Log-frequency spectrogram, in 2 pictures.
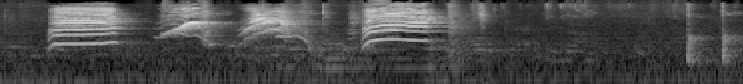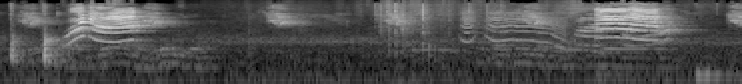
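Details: Pet parrot indoors, taught to say phrases such as "radhe radhe" and "mummy papa". Short high-pitched rasping word-like utterances come in bursts, with a woman speaking and coaxing between them in a small room.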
